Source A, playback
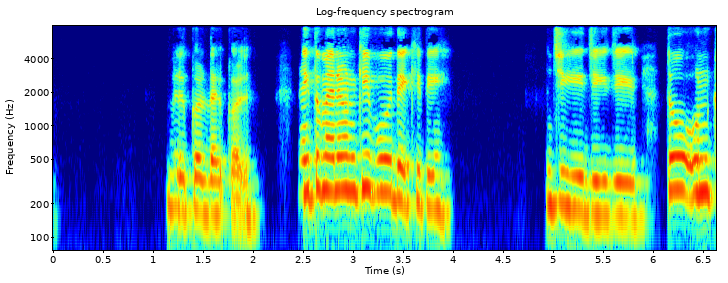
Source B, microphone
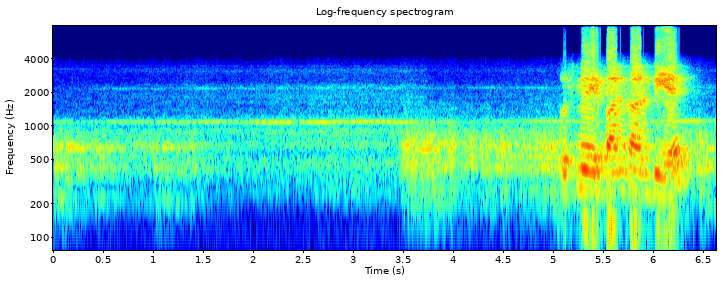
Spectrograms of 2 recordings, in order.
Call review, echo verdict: none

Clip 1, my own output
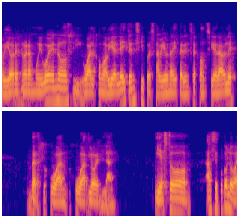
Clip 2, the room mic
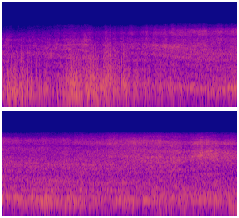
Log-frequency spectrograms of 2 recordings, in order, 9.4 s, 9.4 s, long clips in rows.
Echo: none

